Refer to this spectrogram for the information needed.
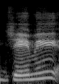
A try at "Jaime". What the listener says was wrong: The J is an H. The J in Spanish is pronounced like an H in most.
